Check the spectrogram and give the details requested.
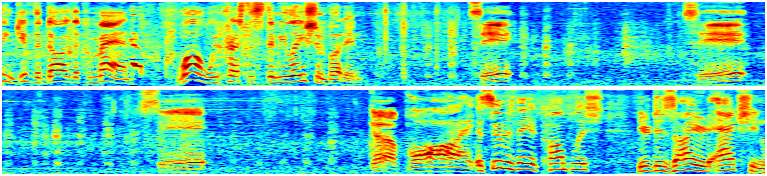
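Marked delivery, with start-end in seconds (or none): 4.7-9.7 talking to a dog. Real, not acted. Giving dog the sit command. 11.3-12.3 talking to a dog. Real, not acted. Praising the dog.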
